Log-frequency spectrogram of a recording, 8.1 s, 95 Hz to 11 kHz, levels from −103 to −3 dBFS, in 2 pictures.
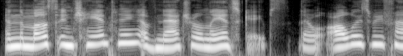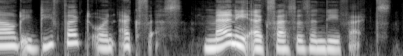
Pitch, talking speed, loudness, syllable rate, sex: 220 Hz, 150 wpm, -17 LUFS, 4.7 syllables/s, female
